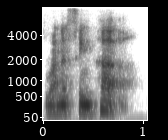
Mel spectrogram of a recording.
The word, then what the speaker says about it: Ranasinghe: First of all, my name is pronounced Ranasinghe.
